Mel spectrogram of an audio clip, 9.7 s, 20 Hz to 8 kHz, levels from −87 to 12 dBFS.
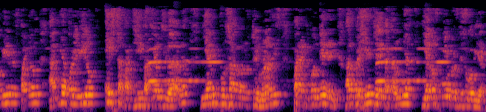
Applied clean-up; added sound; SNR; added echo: classical method WPE with log-MMSE.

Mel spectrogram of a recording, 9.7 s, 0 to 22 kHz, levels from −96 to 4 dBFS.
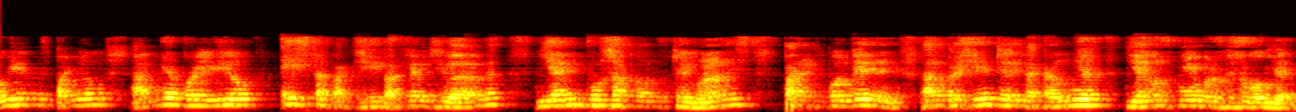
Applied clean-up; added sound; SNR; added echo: neural mask model DeepFilterNet 3.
